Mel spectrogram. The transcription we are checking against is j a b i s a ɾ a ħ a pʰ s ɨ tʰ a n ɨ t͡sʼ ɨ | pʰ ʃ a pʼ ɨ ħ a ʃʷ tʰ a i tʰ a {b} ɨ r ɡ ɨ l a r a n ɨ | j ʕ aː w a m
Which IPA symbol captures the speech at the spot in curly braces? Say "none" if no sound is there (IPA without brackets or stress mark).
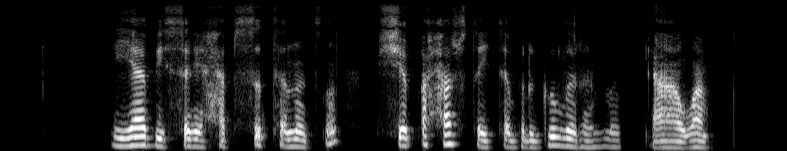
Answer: b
